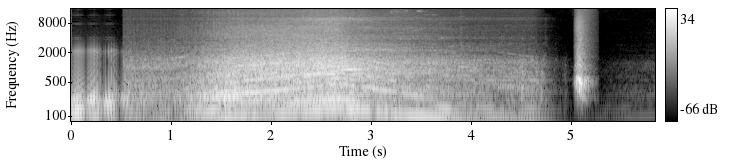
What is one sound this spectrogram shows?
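A car tyre screeches as it spins in a burnout.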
